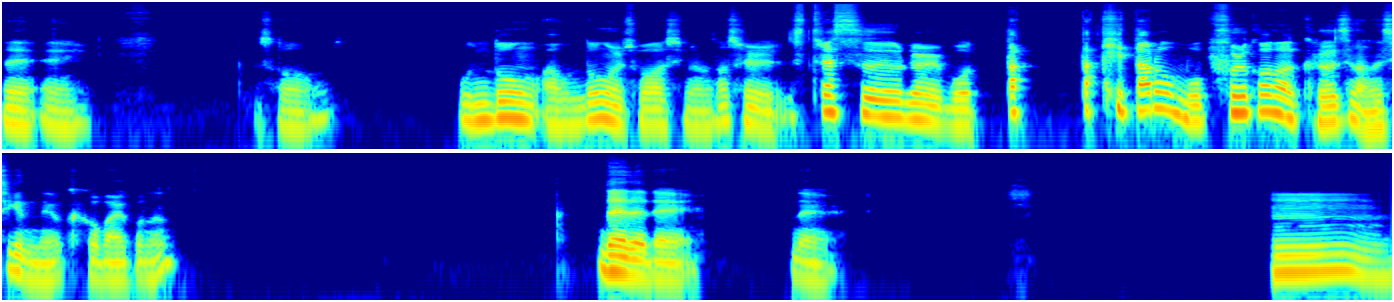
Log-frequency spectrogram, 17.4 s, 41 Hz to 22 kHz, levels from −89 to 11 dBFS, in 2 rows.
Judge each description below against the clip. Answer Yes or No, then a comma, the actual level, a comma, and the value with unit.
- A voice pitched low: Yes, low, 130 Hz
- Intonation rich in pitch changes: Yes, wide, 5.7 semitones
